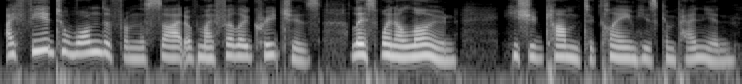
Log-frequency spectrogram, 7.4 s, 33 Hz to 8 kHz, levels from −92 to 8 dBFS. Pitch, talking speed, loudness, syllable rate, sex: 200 Hz, 170 wpm, -20 LUFS, 4.3 syllables/s, female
